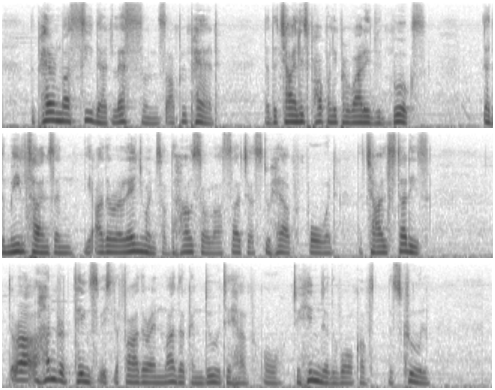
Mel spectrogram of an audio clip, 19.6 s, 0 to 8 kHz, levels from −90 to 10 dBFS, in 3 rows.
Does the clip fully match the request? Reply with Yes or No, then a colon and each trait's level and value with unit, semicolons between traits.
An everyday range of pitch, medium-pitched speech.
Yes: average, 3.2 semitones; medium, 145 Hz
